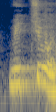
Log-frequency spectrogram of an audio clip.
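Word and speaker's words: mature: मेच्योर।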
